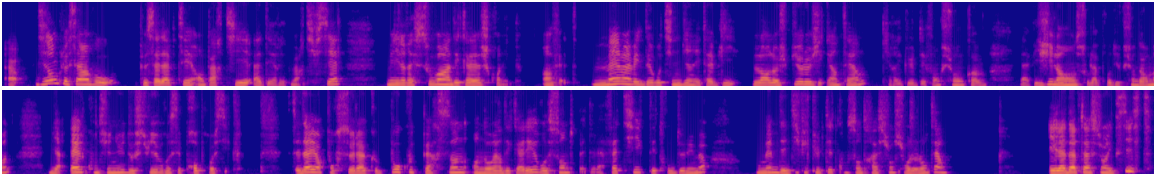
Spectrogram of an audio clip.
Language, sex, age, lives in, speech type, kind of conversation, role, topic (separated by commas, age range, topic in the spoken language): French, female, 35-39, United States, read, expert-assistant, expert, La disparition du sommeil bouleverserait-elle notre équilibre et nos relations ?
